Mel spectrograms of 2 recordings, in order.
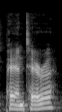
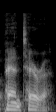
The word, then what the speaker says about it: Panthera: a treat uh this is the new FX Pantera spelled panthera but whatever or not they pronounce it Pantera panthera I'm just going to tell you right now the gun is called a Pantera and that's that there's no there's no change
